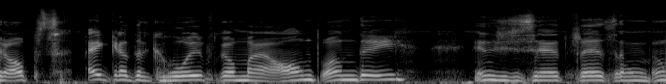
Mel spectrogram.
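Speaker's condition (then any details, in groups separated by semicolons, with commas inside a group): Multiple sclerosis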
